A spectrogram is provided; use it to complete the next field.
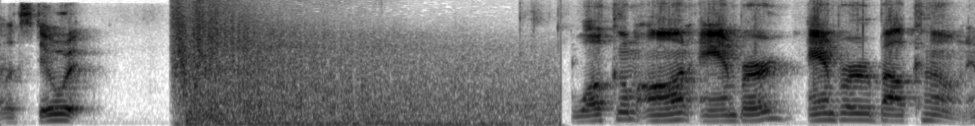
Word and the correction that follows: Balcaen: Am I saying that right? – Balcaen. – Balcaen? – Yep.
